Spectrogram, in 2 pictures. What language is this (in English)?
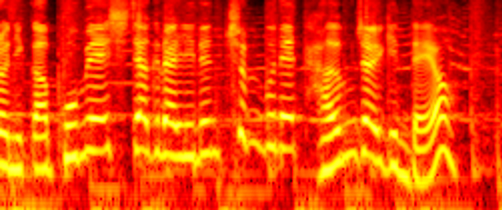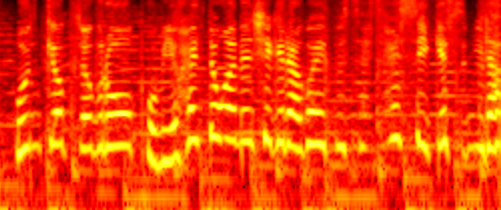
Korean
